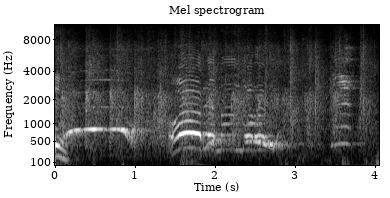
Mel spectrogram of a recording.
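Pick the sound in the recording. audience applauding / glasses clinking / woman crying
audience applauding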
